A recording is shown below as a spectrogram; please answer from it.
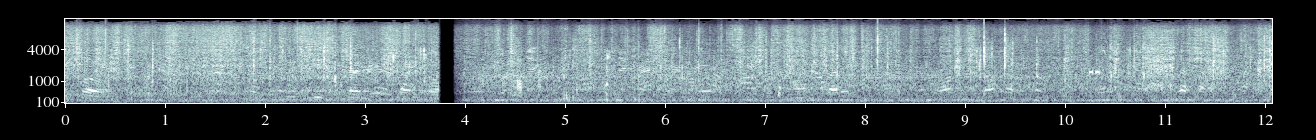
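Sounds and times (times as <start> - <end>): fire rushing and crackling: 0.0 - 12.0
sharp pops of fire: 0.0 - 12.0.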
